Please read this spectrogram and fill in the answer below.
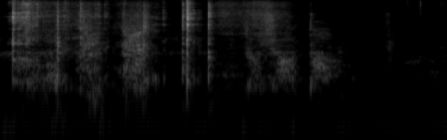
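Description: Flat metal spatula faintly scraping and stirring against a steel pot as fish curry is served, with one sharp metal clink about two seconds in.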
